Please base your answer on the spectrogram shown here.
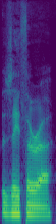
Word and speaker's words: Zathura: day we should go back and do uh zathura is that what it is i mean i pronounced this zaythora no that's exactly wow yeah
